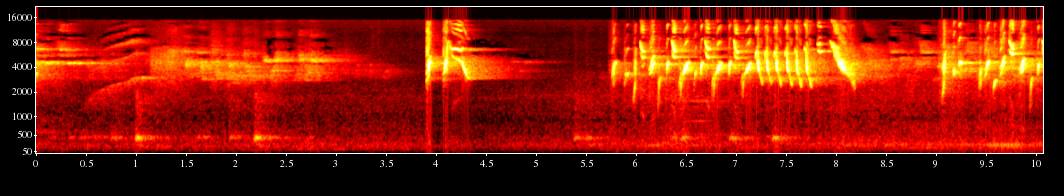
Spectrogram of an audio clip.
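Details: Soft buzzy warbling, then a sharp note, quiet, and a long energetic goldfinch phrase of fast tinkling twitters and chirps with a brief pause.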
